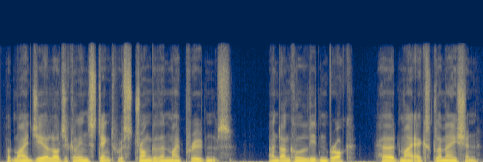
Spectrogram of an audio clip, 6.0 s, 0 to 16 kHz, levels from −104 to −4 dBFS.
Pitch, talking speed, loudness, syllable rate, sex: 110 Hz, 150 wpm, -18 LUFS, 5.6 syllables/s, male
